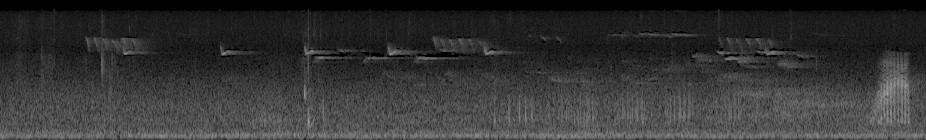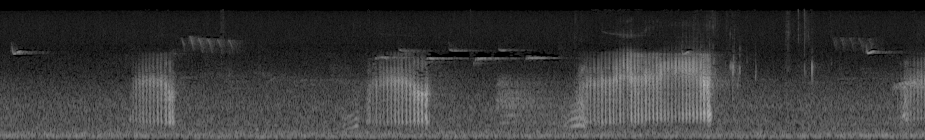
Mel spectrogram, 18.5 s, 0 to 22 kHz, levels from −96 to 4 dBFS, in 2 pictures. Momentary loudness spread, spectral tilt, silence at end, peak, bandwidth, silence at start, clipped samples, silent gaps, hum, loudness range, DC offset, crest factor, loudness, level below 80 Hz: 17 LU; -3.5 dB/octave; 0 s; -10 dBFS; 16.5 kHz; 0 s; under 0.1%; none; none; 12 LU; under 0.1%; 32 dB; -41 LUFS; -68 dBFS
